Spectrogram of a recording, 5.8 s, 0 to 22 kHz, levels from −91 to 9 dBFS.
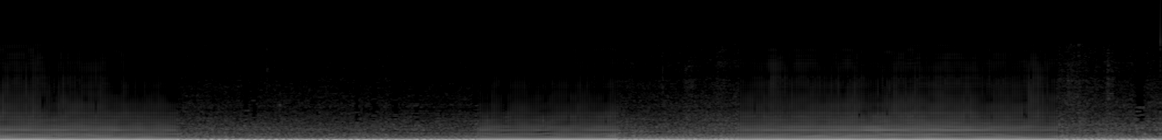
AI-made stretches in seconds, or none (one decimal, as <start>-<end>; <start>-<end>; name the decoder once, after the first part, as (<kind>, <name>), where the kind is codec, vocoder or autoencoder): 0.0-0.9 (vocoder, BigVGAN v2); 2.4-3.1; 3.7-5.3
